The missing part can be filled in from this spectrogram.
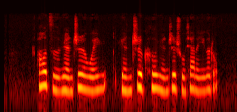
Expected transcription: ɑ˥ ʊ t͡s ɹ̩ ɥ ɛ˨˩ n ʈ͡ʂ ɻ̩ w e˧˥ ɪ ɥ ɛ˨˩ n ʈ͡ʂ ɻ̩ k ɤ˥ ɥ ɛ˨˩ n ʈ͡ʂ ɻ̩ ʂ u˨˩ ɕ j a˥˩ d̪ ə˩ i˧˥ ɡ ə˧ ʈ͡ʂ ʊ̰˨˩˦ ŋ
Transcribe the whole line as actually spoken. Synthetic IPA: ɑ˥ ʊ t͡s ɹ̩ ɥ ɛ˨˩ n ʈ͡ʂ ɻ̩ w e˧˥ ɪ ɥ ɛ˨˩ n ʈ͡ʂ ɻ̩ kʰ ɤ˥ ɥ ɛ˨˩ n ʈ͡ʂ ɻ̩ ʂ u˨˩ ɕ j a˥˩ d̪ ə˩ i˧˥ ɡ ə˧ ʈ͡ʂ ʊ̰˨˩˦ ŋ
